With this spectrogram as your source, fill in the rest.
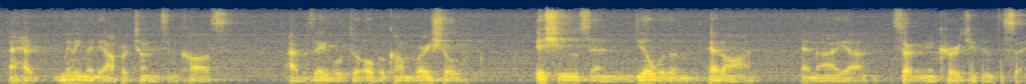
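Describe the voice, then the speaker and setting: In an American accent, a man speaks at a very deep, low pitch with fairly even intonation, long, frequent pauses and audible room echo. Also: fairly quick pace. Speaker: former football player. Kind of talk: panel talk to students. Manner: halting, many fillers.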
